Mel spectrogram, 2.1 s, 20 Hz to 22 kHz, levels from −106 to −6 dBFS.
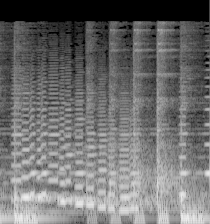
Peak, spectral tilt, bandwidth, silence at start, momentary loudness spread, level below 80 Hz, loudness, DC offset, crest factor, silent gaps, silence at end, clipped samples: -6 dBFS; -6.5 dB/octave; 16 kHz; 0 s; 3 LU; -34 dBFS; -22 LUFS; under 0.1%; 16 dB; none; 0 s; under 0.1%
